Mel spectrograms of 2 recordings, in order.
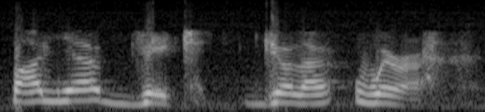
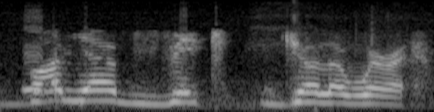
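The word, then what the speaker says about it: Baile Mhic Giolla Mhuire: How do you pronounce that? – Balia Vic Gula Wira. – That's... – Balia Vic Gula Wira, which is the Irish for Bally Kilmurry.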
